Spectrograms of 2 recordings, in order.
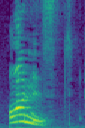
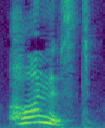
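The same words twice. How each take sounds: First: The word starts with a vowel, no h sound. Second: The word starts with an audible h sound. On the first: The speaker calls it right. "I have to say honest ... this becomes silent" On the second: The speaker calls it wrong. "and not honest"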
